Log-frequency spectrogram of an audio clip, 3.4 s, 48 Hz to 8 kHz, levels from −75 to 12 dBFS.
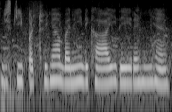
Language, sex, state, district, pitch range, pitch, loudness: Hindi, female, Uttar Pradesh, Lucknow, 180-195 Hz, 185 Hz, -16 LUFS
